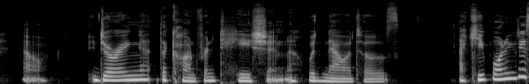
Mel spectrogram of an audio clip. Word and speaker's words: Naoto: Naruto. Naoto. It's kind of a hard name for Western folks to say. You know, like our mouths, our language doesn't have two vowels that you pronounce separately like that in a lot of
